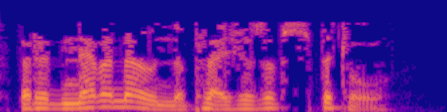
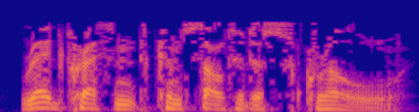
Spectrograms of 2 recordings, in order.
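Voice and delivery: ordinary delivery, nothing marked

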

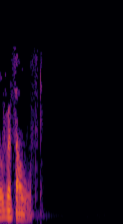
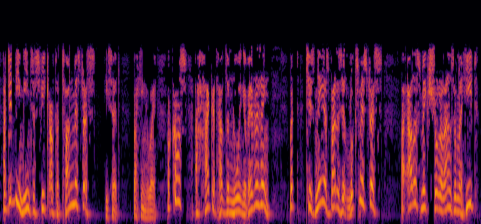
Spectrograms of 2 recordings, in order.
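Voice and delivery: high, louder panicky pixie voice; scared Hamish; 11 semitones higher, 3 dB louder than usual. A narrator's reading. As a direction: babble apologies in fright. Hamish backing away in terror.

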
